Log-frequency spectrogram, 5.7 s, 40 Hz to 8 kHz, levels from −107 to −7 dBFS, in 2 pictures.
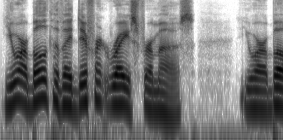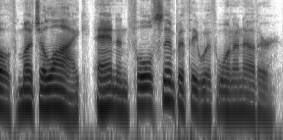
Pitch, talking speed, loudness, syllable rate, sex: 135 Hz, 225 wpm, -18 LUFS, 6.3 syllables/s, male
